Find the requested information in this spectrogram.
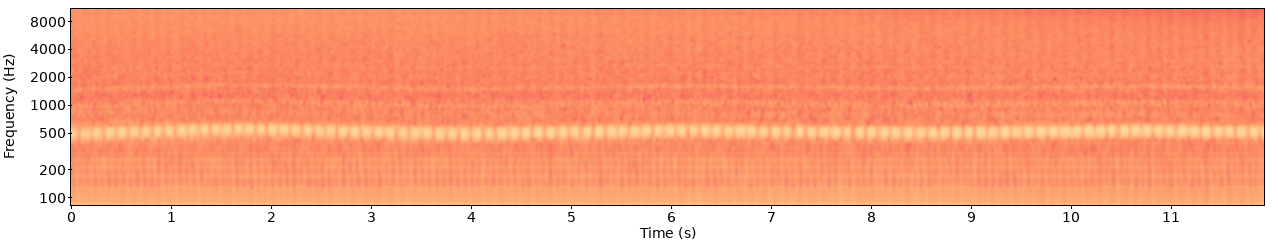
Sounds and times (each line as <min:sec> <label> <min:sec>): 0:00.0 Resonating evolving drone sound 0:11.9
